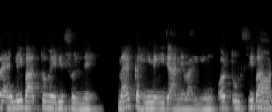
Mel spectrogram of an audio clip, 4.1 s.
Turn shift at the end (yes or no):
no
